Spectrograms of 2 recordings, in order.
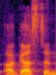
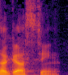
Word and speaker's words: Augustine: I know that highly educated people prefer Augustine, but I say Augustine because in Latin it would have been pronounced Augustinus. So that sounds like Augustine, right?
